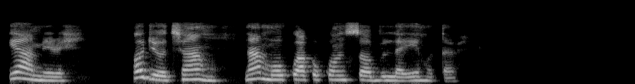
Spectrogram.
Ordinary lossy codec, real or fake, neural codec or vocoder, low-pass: none; fake; codec, 16 kHz in and 24 kHz out, 1 kbps, XY-Tokenizer; 7.2 kHz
